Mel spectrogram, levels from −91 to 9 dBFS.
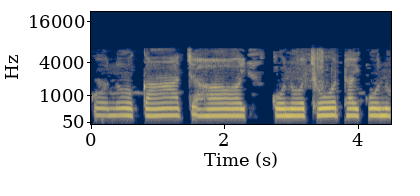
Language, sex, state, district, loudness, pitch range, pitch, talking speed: Hindi, female, Bihar, Sitamarhi, -13 LUFS, 220-225 Hz, 220 Hz, 105 wpm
